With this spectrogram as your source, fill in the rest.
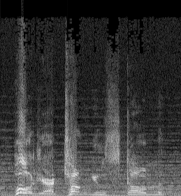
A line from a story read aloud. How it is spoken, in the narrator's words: roared Thor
